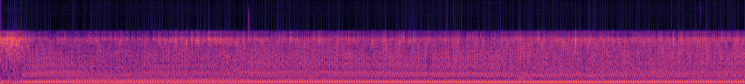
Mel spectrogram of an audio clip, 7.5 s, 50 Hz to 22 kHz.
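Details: Homemade air compressor driven by an 80 hp Toyota Hilux engine through a pulley off the pressure plate housing, first test run of the new engine mount: spins up fast, then holds a steady, even hum, no knocks or surging; runs smoothly.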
